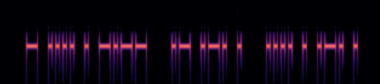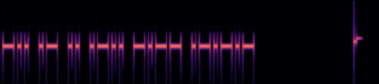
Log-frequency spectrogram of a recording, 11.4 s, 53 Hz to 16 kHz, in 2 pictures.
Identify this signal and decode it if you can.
Morse code, heard as a keyed tone, about 22 wpm, 700 Hz. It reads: THEY ARE HERE DAILY.
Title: Sentences from Top 1100 Words 22wpm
